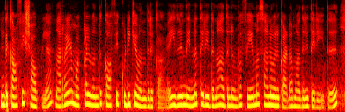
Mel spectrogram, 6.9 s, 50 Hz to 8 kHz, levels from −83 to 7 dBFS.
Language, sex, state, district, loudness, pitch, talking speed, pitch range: Tamil, female, Tamil Nadu, Kanyakumari, -17 LUFS, 235 Hz, 180 wpm, 220-255 Hz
